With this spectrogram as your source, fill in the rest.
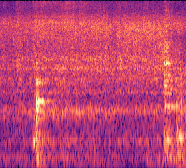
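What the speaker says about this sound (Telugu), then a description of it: "ఒక నిమిషం ఇలా ఆయిల్లో ఉడికించుకోవాలి" Soaked chana dal and ridge gourd frying in hot oil with onion and turmeric, a steady close sizzle with two brief scraping stirs of a spatula.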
